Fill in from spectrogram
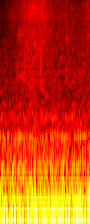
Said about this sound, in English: Yeah, we in the car today, though. We're always in the car.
